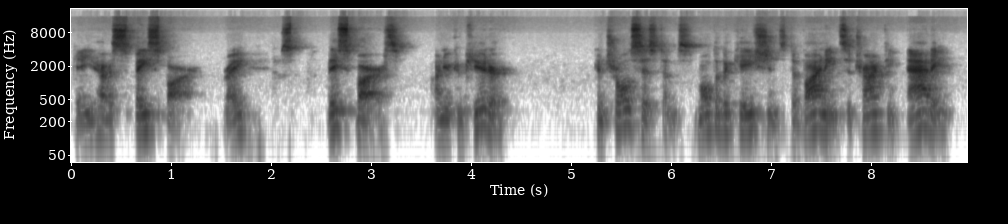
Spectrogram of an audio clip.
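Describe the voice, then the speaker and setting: A man with a medium-pitched, slightly bright voice hosts a live stream, answering viewers with a rambling spiritual explanation. He's instructional and keeps checking in with short tags like "okay" and "right," and the sound is reverberant.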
